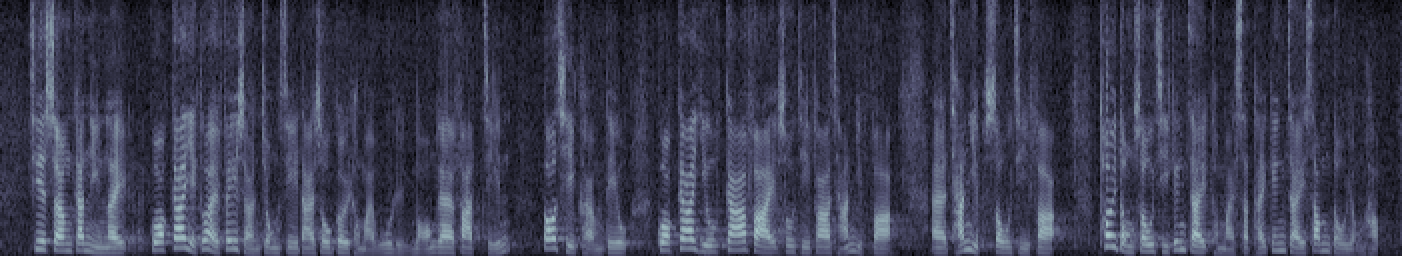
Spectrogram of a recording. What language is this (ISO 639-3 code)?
yue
